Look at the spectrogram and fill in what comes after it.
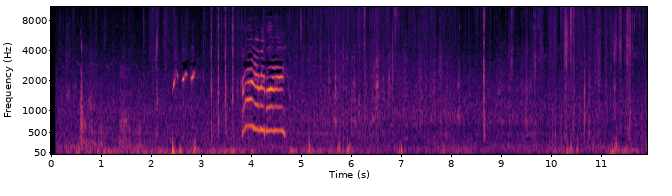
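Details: A young male rescue puppy from Puerto Rico, up for adoption, gives a brief, high, wavering whine amid a noisy indoor background; his breed mix is uncertain, possibly Weimaraner and corgi.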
